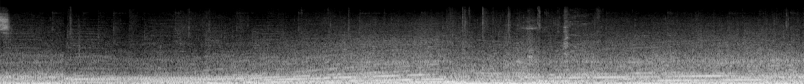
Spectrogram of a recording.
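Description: Mazda RX-7 FD's twin-rotor rotary engine (13B-REW) under full acceleration, heard from inside the cabin. Its revs climb steadily, drop at an upshift about halfway, then climb again as the sequential twin turbos come on boost.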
